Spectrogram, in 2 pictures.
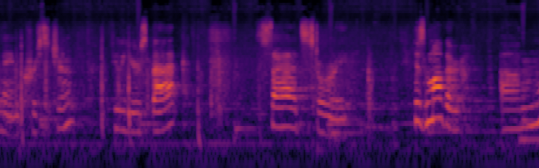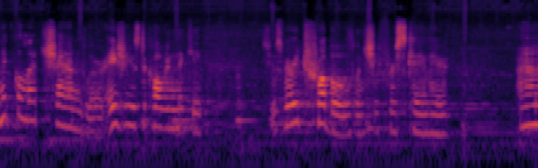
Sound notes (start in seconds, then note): none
